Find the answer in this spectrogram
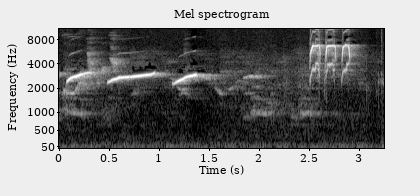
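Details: White-rumped shama giving fighting song: three loud rising whistled notes, softer low whistles, then a quick burst of high chattering notes and a sharp click at the end.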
